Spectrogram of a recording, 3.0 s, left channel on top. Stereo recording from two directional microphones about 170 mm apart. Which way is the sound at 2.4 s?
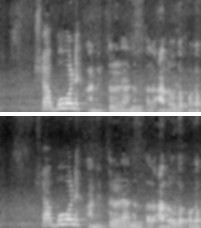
60° right (ahead or behind).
